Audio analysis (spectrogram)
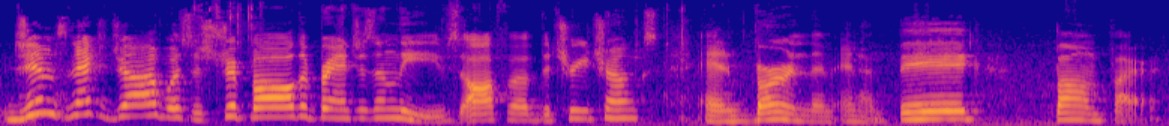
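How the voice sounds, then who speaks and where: A woman reads a children's story aloud at an unhurried pace. Her delivery is playful and expressive, and she gives encouraging asides to a young listener. A ukulele plucks loudly behind her. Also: fairly high pitch. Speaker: parent reading aloud to a child. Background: loud ukulele music.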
